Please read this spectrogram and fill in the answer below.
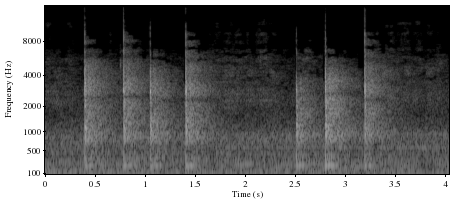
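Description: Chalk knocking against a chalkboard as words are written: seven sharp taps, four in quick succession and then three more about a second later.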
